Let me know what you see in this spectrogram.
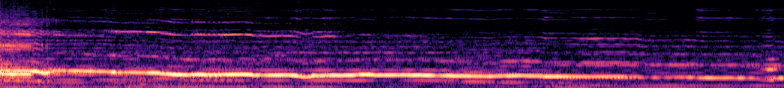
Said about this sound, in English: He stands up with her body in his arms and howls at the moon.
